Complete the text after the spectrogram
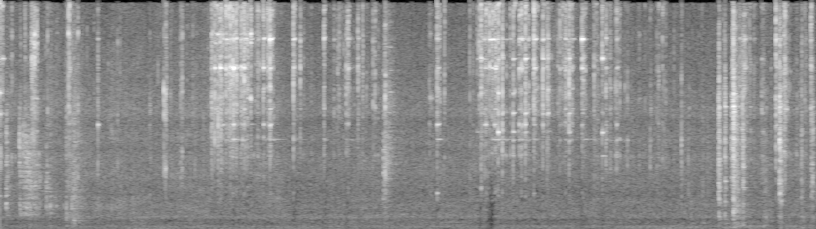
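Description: Keys jingle on a key ring.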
